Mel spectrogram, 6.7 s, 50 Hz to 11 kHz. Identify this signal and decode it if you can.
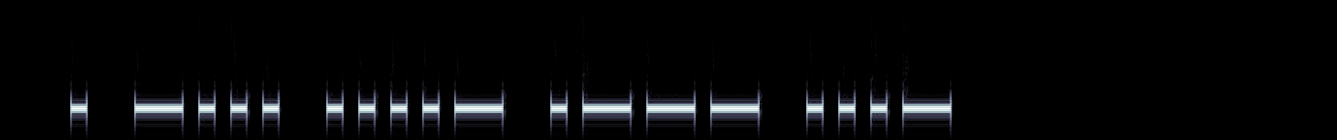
Morse code, heard as a keyed tone, about 15 wpm, 700 Hz. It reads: EB4JV
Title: DXCC-100 Call Signs - 5 Characters - Repeated 3x - 15wpm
